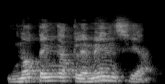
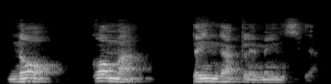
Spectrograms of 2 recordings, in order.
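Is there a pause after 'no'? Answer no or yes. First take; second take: no; yes. First: The words run together without a break. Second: A break follows the word no. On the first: Show no mercy. "no tenga ninguna piedad ni clemencia" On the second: Show mercy. "por una coma, le estoy diciendo que tenga clemencia"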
